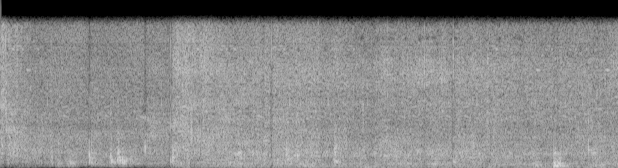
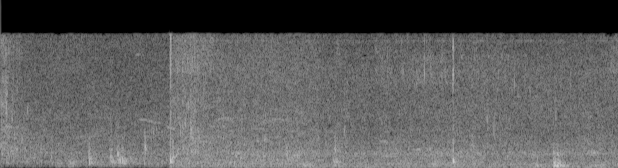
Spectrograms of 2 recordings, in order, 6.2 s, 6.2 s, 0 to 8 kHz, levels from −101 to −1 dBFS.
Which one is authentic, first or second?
second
